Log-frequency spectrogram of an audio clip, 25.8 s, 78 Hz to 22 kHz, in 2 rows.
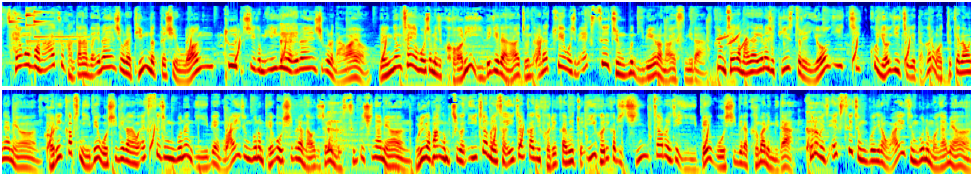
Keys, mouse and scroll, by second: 2.8 click, 3.7 click, 9.9 right click, 11.4 click, 12.6 click, 19.5 click, 20.5 click, 21.3 click, 21.6 click, 22.1 click, 22.5 click, 23.1 click, 23.4 click.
